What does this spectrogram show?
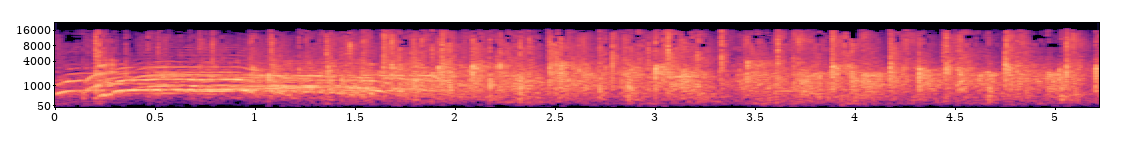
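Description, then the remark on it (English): Steady, dense applause from a sizable live audience, with a few cheers and whoops rising at the start before settling into sustained clapping. “How many people in our hotel room have, have heard the podcast? By round of applause.”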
